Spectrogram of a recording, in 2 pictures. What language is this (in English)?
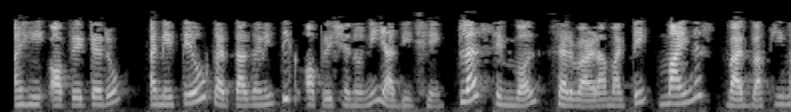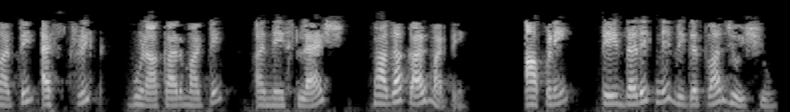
Gujarati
